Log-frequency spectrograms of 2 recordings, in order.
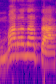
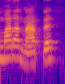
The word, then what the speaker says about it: Maranata: do aramaico Eu Clamo Maranata como dizemos nós católicos ou Maranata com a tônica da penúltima sílaba como dizem nossos irmãos separados os evangélicos ou protestantes não importa pronúncia porque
